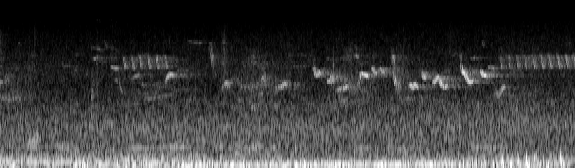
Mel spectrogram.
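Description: Small songbirds chirping: many short high calls and two quick rattling trills, one about a second in and one near the end, over a steady low outdoor rumble.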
